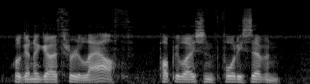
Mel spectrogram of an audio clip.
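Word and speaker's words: Louth: going to go through lath population 47 did you just say that with a list l l l it's spelled l o u t h there's nothing there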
